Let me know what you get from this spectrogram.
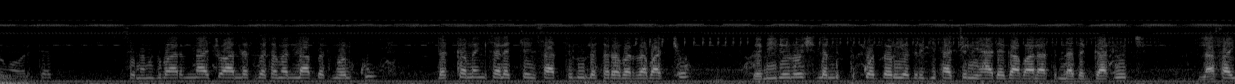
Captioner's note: playing TV sound on background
